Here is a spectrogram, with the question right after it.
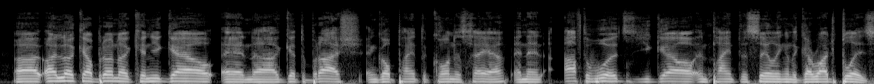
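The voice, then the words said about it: Portuguese accent imitating another person. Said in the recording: “He has a typical Portuguese accent ... That's Portuguese ... That's very Portuguese ... That's very, very Portuguese”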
